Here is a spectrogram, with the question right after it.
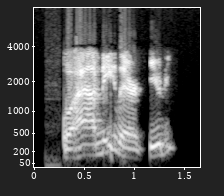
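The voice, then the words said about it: Put-on cowboy accent. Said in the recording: “say "Hey, cutie" in our best cowboy accent ... There you go. Nice. He wins.”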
